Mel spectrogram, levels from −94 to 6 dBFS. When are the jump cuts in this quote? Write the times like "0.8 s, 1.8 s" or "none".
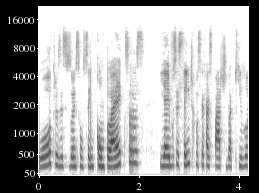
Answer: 1.1 s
